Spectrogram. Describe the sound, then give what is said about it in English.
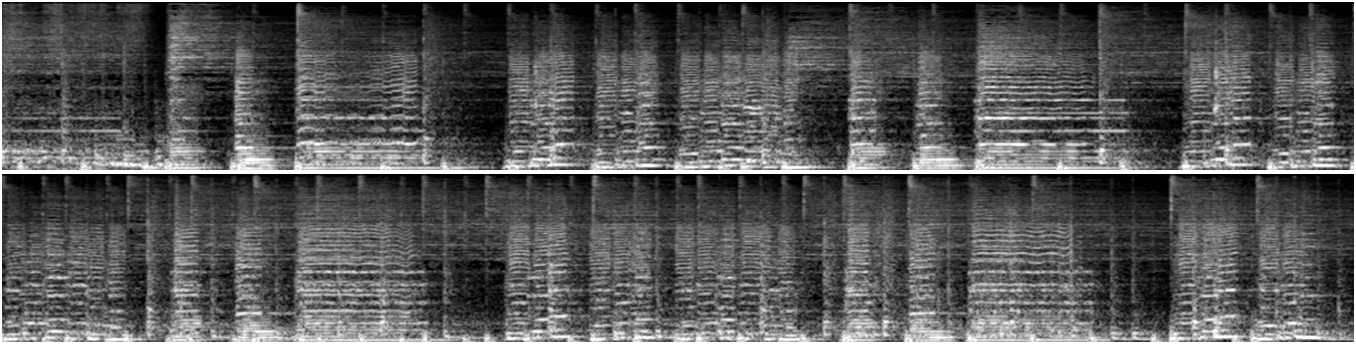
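A tenor saxophone plays a steady run of melody over a full, loud band with drums and bass. The music is continuous, with no talking. “performance by Mr. Kevin Harris right there on the tenor saxophone”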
